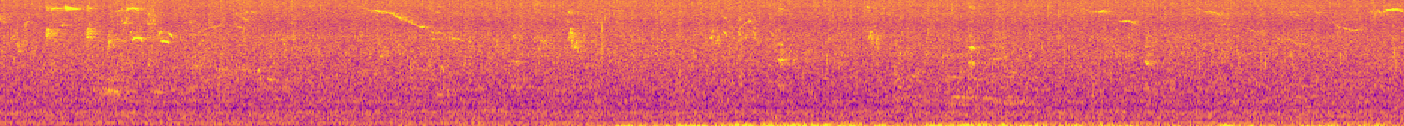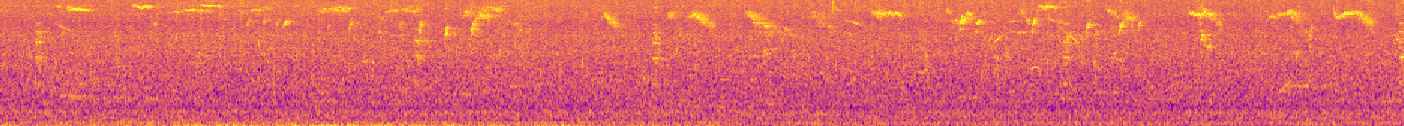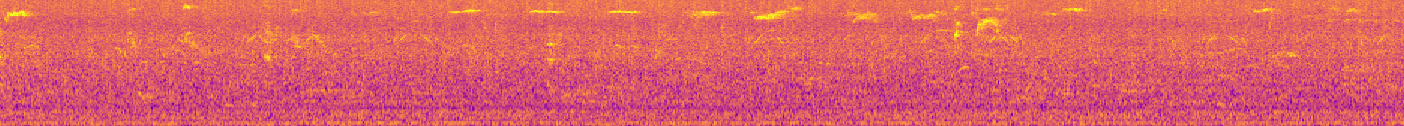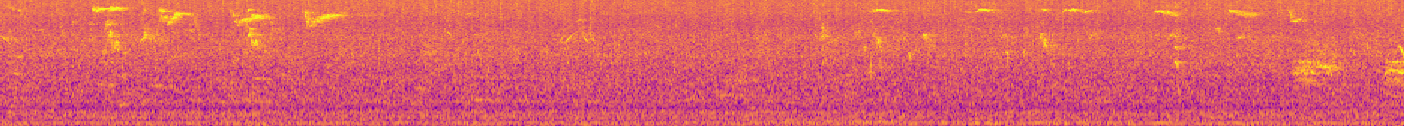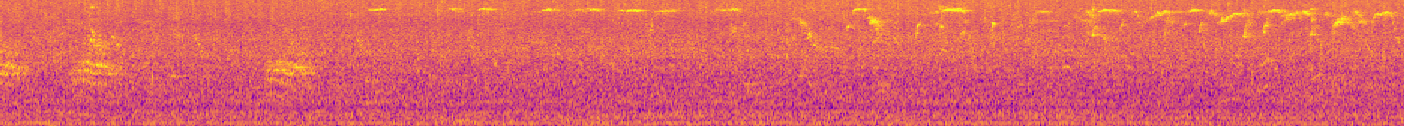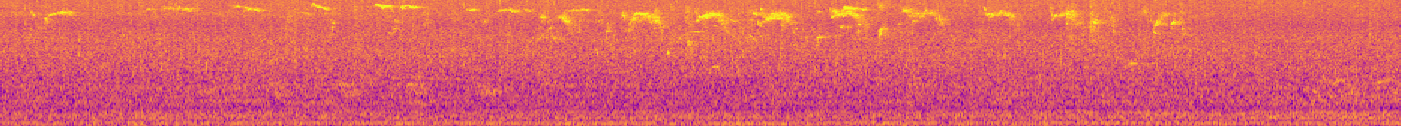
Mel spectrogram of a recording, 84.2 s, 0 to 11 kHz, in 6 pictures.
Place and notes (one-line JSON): {"title": "Jardin des Plantes, Paris, France - Volière, Zoo du Jardin des Plantes", "date": "2014-08-18 13:30:00", "description": "Ménagerie, le Zoo du Jardin des Plantes", "latitude": "48.84", "longitude": "2.36", "altitude": "35", "timezone": "Europe/Paris"}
